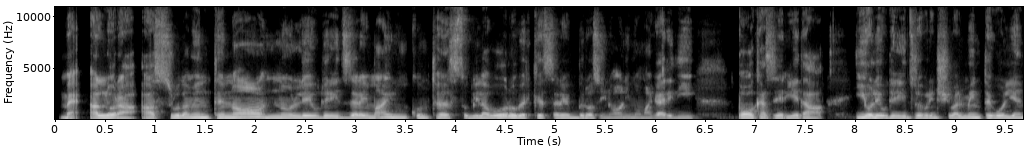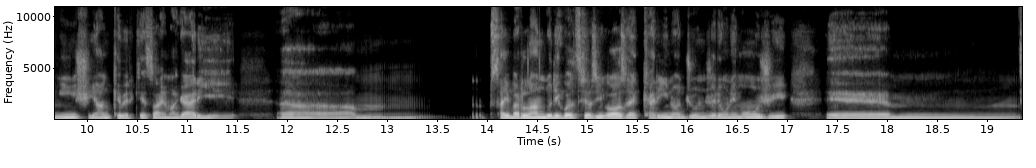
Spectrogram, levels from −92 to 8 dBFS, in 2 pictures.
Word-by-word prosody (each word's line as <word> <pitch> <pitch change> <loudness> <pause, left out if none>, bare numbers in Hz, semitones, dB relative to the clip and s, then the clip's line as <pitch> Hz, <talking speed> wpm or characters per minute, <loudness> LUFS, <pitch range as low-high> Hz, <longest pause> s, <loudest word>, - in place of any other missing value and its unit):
Beh, - - -3
allora, 100 -3 +3
assolutamente 105 +3 +1
no, 120 +5 +3
non 100 0 0
le 100 0 +4
utilizzerei 100 +1 0
mai 105 +4 -1
in 110 - +2
un 105 0 -2
contesto 95 -1 -4
di 95 - -3
lavoro 110 +6 +3
perché 95 +1 -1
sarebbero 95 0 -3
sinonimo 90 +1 -12
magari 100 +3 -6
di 95 -1 -13 0.4
poca 105 -1 +3
serietà. 90 -2 -4 0.3
Io 115 0 +5
le 105 - +5
utilizzo 95 -1 -1
principalmente 95 +3 -1
co' 95 -1 +1
gli 95 0 0
amici, 110 +4 0
anche 100 +2 -2
perché 95 0 -2
sai 95 -1 -2
magari, 90 -1 -2 0.4
uhm, 85 -2 -7 0.7
stai 105 - +2
parlando 105 +3 +6
di 95 -1 +5
qualsiasi 95 +2 +3
cosa, 105 -1 +4
è 90 - -3
carino 95 +1 0
aggiungere 95 +1 -1
un'emoji. 95 -1 0 0.3
Ehm, 85 -1 -3
95 Hz, 130 wpm, -23 LUFS, 90-100 Hz, 0.7 s, parlando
